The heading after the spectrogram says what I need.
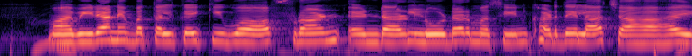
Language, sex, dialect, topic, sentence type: Magahi, male, Western, agriculture, statement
